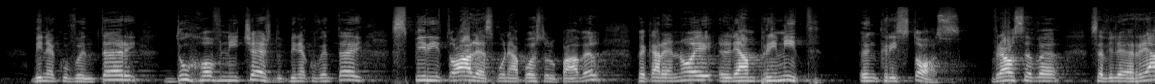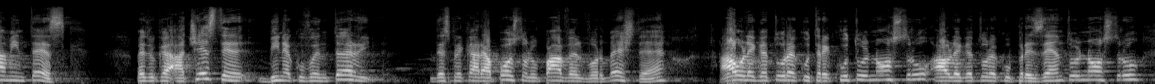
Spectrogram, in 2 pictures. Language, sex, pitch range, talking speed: Romanian, male, 160-195 Hz, 100 wpm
